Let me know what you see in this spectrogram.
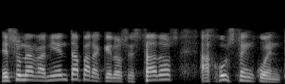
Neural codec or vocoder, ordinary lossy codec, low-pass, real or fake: codec, 24 kHz, 1.2 kbps, DualCodec; MP3, 48 kbps; 5.4 kHz; fake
